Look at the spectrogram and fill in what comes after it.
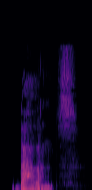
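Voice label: "balance", British English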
